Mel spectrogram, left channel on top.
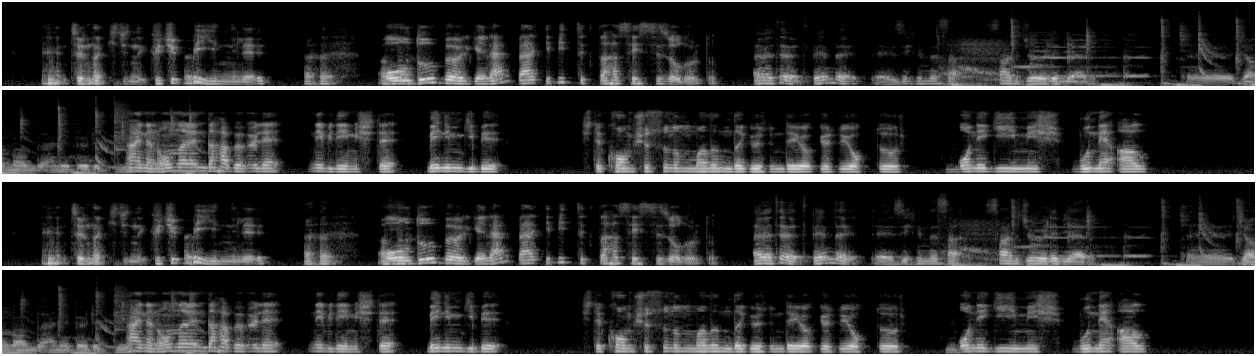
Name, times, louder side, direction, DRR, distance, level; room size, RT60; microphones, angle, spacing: voice 1, 0.4-2.7 3.8-5.6 6.0-7.1 13.8-15.3 15.6-16.5 16.8-17.5 18.3-21.5 22.1-24.0, left 1 dB, 10° left, 0.4 m, -21 dB
voice 2, 3.0-3.4 3.8-4.1 7.5-9.7 10.0-11.0 11.8-13.8 22.0-22.3, right 2 dB, 70° right, 0.6 m, -26 dB
sound 1, 9.3-14.6, left 2 dB, 55° left, 0.9 m, -36 dB
2.5 x 2.2 x 2.5 m
head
